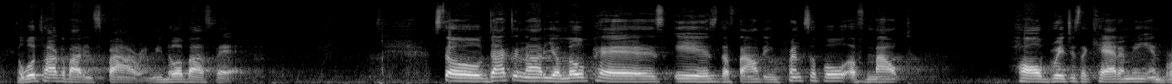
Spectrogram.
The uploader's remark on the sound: For the first Intentional Leadership Podcast session in front of a live audience at Academy of Dallas Public Charter School of Entrepreneurship.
